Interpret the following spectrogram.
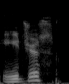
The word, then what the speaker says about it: Aegis: It's commonly pronounced Aegis. I've heard it pronounced all sorts of ways. I see the AE and my brain says it's A. Although it probably should be more like an ash.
